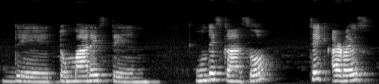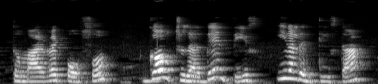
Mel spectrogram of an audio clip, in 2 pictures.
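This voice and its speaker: A woman teacher, explaining a grammar lesson to children slowly and patiently. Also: a little high, a bit bright. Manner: slow, patient explaining, switching between languages. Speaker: English teacher. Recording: slightly muffled lo-fi home recording.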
